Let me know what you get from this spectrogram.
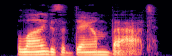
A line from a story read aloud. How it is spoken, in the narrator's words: he mutters loud enough for me to hear clearly over the noise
